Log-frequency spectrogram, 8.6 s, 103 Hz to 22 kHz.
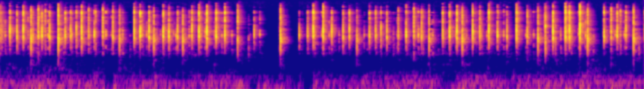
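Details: KNC Keys Tofu Linear (R2) all-nylon long-pole switches, lubed, in a Freebird60 (gummy O-ring mount, POM plate, silicone dampener, polyfil): full typing test with even, soft, deep clacks, no rattle or spring ping. Normal typing sound.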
